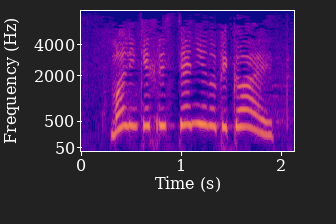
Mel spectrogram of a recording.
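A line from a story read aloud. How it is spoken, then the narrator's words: Shouting. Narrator (Russian): закричал один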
